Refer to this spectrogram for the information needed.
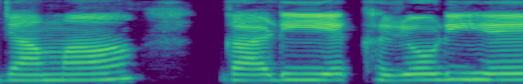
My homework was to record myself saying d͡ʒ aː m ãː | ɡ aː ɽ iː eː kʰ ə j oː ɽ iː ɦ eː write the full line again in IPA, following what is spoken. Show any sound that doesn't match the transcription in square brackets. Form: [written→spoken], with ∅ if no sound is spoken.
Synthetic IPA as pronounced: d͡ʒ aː m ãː | ɡ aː ɽ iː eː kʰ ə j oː ɽ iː ɦ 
